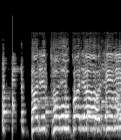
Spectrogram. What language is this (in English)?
Pashto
